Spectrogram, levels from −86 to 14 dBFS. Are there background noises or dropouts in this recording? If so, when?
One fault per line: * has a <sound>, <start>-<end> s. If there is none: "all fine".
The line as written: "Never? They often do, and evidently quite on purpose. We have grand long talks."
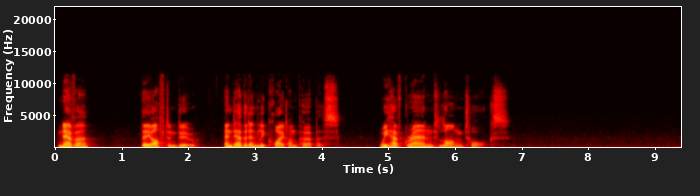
all fine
